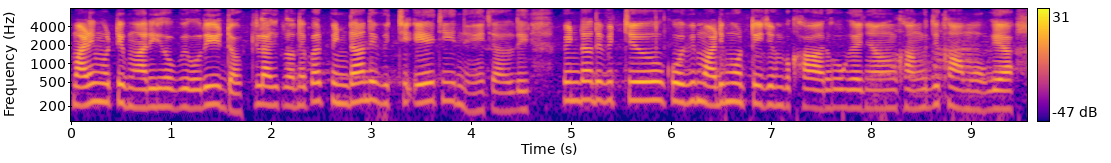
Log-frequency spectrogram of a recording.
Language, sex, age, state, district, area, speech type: Punjabi, female, 30-45, Punjab, Bathinda, rural, spontaneous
